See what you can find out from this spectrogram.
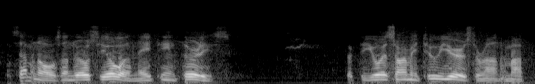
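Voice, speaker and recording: Casting: man as stubborn male warden hero, low voice, terse, muffled old film sound. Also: fast talker, a little hiss or hum, lightly acted. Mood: calm, watchful. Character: stubborn, blunt young male state game warden hero. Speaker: film actor. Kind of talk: 1950s B-movie screen acting.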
